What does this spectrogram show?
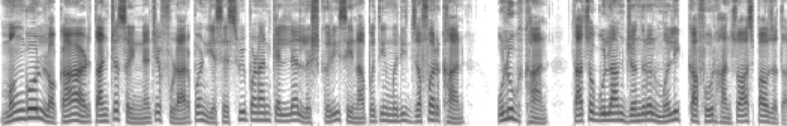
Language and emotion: Goan Konkani, neutral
